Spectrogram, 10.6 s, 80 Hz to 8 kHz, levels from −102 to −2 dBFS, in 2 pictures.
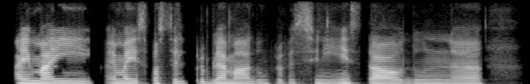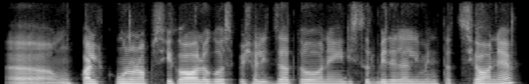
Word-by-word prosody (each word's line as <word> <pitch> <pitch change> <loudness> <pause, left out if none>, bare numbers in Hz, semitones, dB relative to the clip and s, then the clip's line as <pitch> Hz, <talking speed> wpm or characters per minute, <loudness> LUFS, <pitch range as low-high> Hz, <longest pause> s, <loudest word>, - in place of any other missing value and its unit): Hai 205 0 +5
mai 195 -2 +4
hai 195 - -5
mai 200 0 +3
esposto 205 +1 -6
il 180 0 -5
problema 180 0 +2
ad 170 0 -3
un 170 0 -7
professionista? 175 +1 0
O - - -4
ad 170 0 -9
un, 170 0 -5 0.8
uhm, - - -2
un 180 - -7
qualcuno, 180 +1 +2
uno 175 -1 +3
psicologo 175 0 +3
specializzato 175 0 -3
nei 165 0 -5
disturbi 170 0 -5
dell'alimentazione? 170 +4 -2
175 Hz, 125 wpm, -25 LUFS, 170-185 Hz, 0.8 s, Hai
